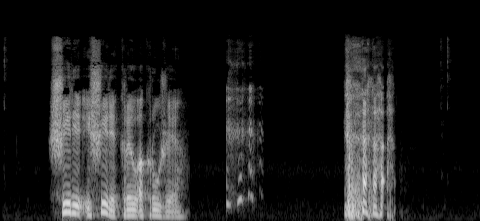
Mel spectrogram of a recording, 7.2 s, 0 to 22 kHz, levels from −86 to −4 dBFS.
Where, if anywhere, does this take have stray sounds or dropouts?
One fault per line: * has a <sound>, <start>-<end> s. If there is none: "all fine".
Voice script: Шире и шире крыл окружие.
* has a laugh, 3.4-4.0 s
* has a laugh, 5.2-6.0 s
